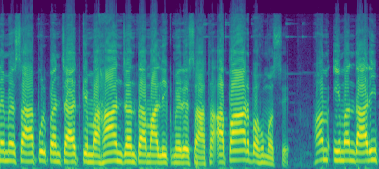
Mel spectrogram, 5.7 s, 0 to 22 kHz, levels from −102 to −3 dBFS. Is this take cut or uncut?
cut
